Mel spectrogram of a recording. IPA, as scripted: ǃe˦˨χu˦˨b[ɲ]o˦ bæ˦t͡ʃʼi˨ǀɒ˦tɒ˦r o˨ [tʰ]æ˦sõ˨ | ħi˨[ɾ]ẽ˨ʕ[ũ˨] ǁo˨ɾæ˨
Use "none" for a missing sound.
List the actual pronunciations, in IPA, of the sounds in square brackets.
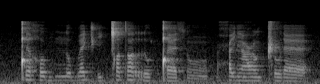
nː, ǃ, ɾ, ũ˨

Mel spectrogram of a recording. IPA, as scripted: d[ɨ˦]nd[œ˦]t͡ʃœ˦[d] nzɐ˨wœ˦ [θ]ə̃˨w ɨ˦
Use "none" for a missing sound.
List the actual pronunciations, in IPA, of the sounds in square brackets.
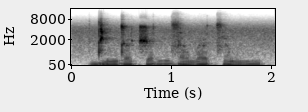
i˦, œ˨, d, t͡s

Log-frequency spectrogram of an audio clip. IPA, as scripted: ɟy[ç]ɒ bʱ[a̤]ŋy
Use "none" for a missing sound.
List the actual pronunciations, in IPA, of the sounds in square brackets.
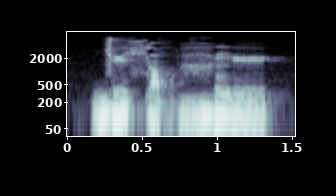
ç, a̤

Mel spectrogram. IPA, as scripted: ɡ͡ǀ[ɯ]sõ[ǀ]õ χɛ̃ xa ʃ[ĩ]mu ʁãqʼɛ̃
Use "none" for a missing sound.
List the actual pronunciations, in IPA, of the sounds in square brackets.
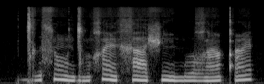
ɯ, ɡ͡ǀ, ĩ

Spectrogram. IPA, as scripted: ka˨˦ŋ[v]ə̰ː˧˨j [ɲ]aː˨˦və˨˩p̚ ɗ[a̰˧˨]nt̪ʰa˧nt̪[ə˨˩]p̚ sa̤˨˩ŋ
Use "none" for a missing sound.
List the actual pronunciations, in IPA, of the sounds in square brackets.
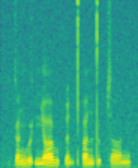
v, ɲ, a̰˧˨, ə˨˩

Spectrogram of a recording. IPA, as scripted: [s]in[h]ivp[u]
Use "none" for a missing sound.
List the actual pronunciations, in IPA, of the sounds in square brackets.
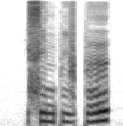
s, p, ø

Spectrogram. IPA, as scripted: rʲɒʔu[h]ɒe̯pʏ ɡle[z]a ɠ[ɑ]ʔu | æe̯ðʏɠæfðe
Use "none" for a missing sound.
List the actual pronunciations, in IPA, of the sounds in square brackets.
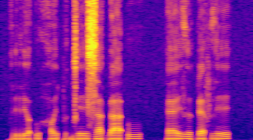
h, z, a

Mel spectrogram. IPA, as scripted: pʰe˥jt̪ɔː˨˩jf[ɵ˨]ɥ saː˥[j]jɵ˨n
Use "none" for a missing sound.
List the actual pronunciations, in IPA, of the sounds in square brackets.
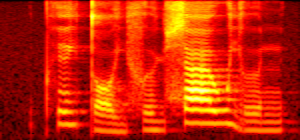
ɵ˨, w

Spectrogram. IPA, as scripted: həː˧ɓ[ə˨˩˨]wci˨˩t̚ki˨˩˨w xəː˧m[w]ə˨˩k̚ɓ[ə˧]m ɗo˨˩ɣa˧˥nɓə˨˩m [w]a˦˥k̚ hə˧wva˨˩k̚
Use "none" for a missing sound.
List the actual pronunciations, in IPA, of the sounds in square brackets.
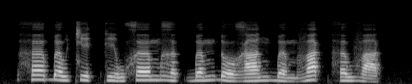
ə˨˩˦, ɣ, ə˧˥, v

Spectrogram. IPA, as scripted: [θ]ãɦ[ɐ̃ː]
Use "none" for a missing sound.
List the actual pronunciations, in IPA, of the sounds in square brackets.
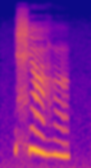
ɕ, ɐ̃

